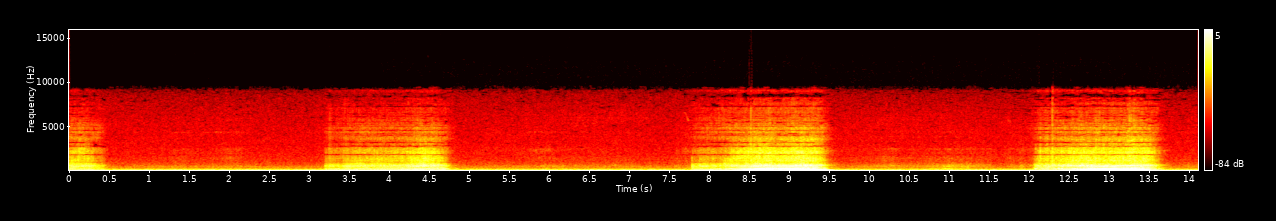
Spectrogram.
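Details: Snoring recorded with the SnoreLab phone app: loud, rough, rumbling snores with each breath, about 15 a minute, separated by quieter pauses; heavy snoring.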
